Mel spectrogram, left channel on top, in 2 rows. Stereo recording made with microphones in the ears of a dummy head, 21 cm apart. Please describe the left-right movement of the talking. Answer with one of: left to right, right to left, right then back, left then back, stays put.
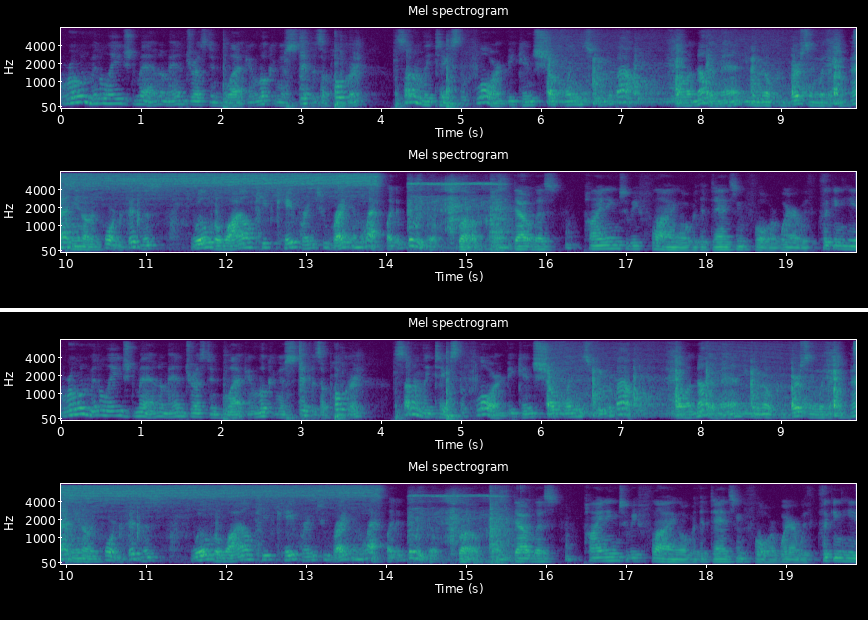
left then back.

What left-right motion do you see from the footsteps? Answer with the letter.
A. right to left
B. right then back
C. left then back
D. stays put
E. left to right
B.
